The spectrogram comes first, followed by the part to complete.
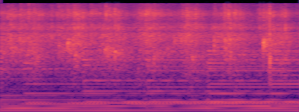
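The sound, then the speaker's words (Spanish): An audience applauds God in a dense, sustained wash of clapping that holds steady and loud throughout, with a low constant hum underneath and no one speaking. “Aleluya, dele un fuerte aplauso a nuestro Dios.”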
